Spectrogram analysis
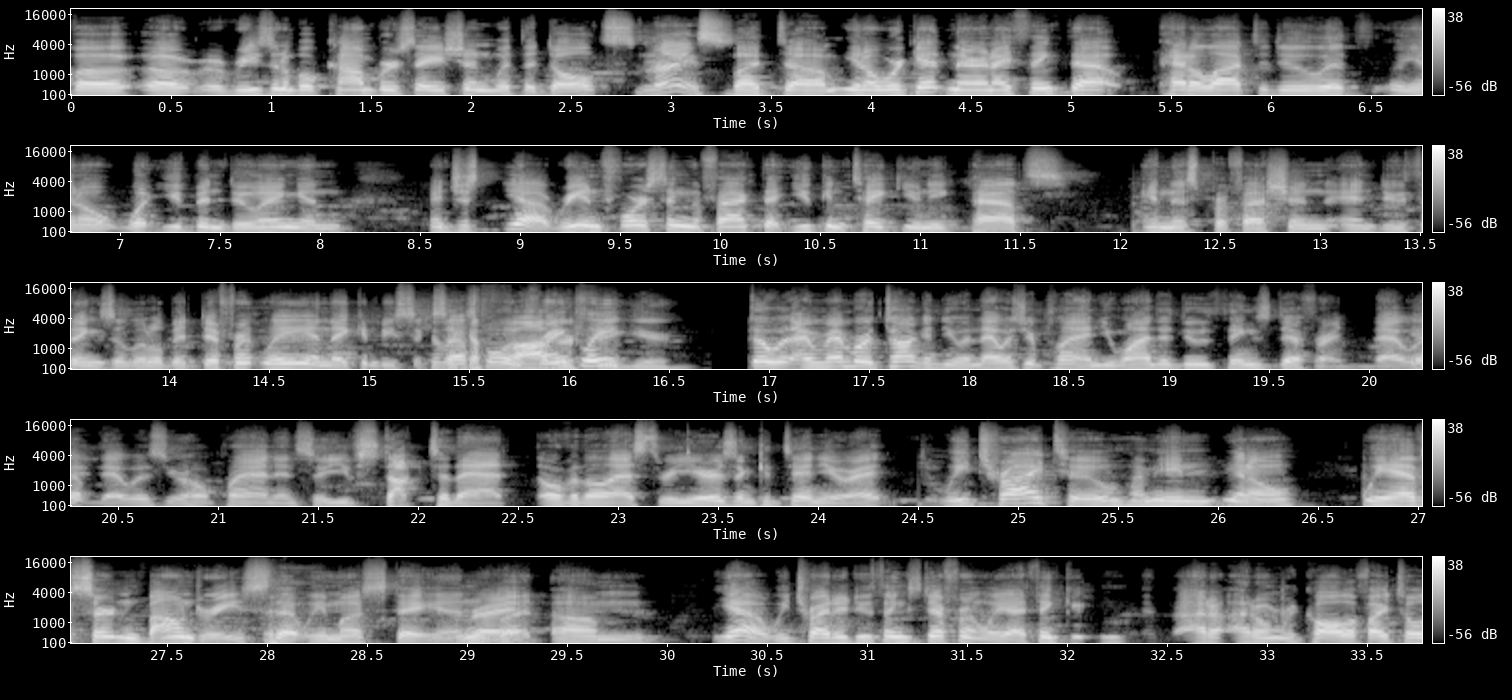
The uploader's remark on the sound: is live from The Beer Temple in Chicago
